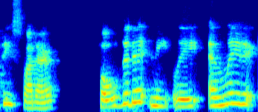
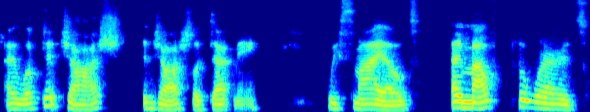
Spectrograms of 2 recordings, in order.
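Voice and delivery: usual speaking voice

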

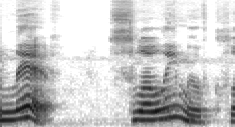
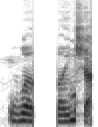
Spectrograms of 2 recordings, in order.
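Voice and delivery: plain reading voice

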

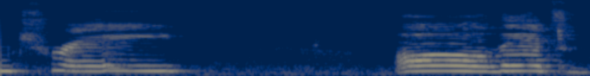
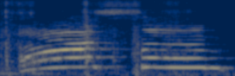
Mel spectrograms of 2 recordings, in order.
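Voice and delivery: squeaky high repeat of Awesome; cartoonish high-pitched delight; chipmunk voice; 12 semitones higher, 4 dB louder than usual. Shown as a demonstration. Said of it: "and your chipmunk voice".

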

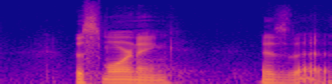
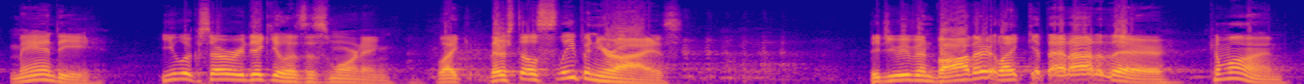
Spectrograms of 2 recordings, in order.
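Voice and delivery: higher, louder, scolding a ridiculous neighbour; wife playfully mocked for a log in her eye, loud scolding; 8 semitones higher, 10 dB louder than usual. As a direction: chide her like a fussy busybody over the sleep in her eyes. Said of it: "that's how ridiculous it is".

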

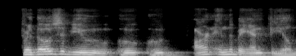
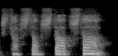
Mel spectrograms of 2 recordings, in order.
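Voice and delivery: quick repeated stops, pitched up; urgent interrupting; 6 semitones higher, 4 dB quieter than usual. Retold or imitated. Speaker halting a panicking band dad, urgent. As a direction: cut off the panicker with rapid stops.

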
